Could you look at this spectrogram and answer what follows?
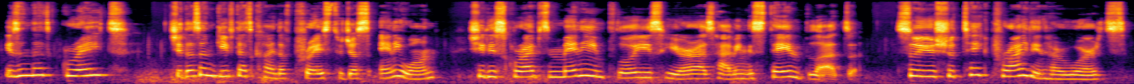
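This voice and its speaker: A woman playing a polite, devoted maid to a vampire mistress in an ASMR roleplay, formal and composed with quiet menace. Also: a little high, expressive, slow pace, a little hiss or hum. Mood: pleased, devoted.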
